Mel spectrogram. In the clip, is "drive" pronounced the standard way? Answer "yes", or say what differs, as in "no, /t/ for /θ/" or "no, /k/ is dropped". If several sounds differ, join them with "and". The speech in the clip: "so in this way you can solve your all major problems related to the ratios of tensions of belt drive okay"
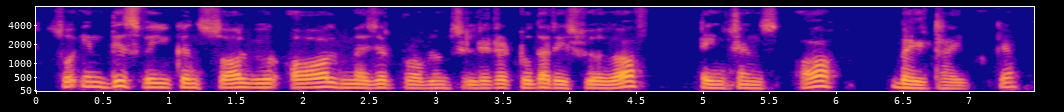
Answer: no, /b/ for /v/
